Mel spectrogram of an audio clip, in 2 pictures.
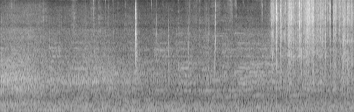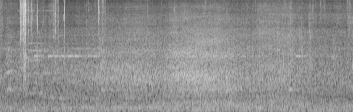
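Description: Steady low rumble of outdoor traffic and ambient noise. About six seconds in come a few sharp clicks and a brief crinkling of paper as a chicken tender is lifted from its paper-lined basket.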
